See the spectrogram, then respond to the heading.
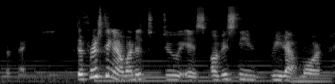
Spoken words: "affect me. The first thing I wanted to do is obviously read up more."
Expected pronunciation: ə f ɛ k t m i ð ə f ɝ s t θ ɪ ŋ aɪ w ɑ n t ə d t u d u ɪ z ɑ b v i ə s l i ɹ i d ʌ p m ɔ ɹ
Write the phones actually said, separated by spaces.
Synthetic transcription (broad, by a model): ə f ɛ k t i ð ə f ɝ s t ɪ ŋ aɪ w ɑ n t ə d t u d u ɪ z ɑ b v i ə s l i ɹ i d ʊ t m ɔ ɹ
